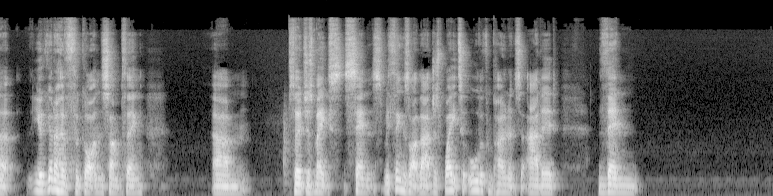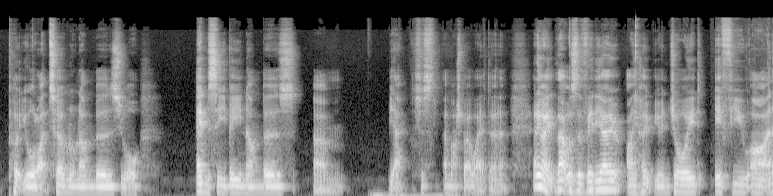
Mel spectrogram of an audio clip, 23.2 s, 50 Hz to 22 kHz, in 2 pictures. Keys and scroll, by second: 6.2-7.1 typing, 11.6-12.4 typing.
